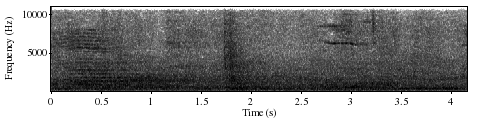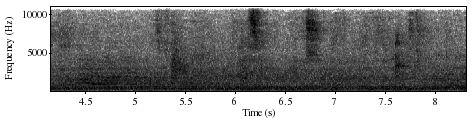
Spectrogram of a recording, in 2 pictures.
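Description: A crowd of people murmurs in a large echoing hall.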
